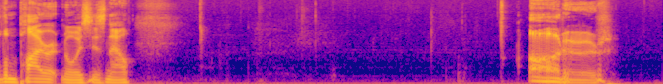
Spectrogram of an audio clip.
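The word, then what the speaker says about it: Għargħur: This is Arur. I'm sorry, Maltese. I'm sure I'm still butchering the name, but I believe it's pronounced Arur. Because there's two silent letters, literally two double silent letters in this word.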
